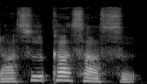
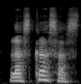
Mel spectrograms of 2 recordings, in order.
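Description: First: It has five syllables, with added vowels. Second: It has three syllables, with no extra vowels. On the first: The speaker calls it wrong. "カタカナを読んでラスカサスなどというふうにしてしまうと" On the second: The speaker calls it right. "音節はやはり3 つだし"

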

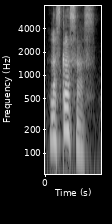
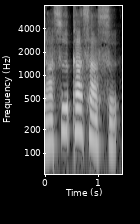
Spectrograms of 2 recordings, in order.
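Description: First: It is said without extra inserted vowels. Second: It is said with extra inserted vowels. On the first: The speaker calls it right. "なるべく同じように" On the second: The speaker calls it wrong. "カタカナを読んで"

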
